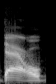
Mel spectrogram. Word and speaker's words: Tao: It's Tao with a T, but I'm pretty sure it's pronounced Dao, but you know.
